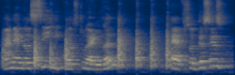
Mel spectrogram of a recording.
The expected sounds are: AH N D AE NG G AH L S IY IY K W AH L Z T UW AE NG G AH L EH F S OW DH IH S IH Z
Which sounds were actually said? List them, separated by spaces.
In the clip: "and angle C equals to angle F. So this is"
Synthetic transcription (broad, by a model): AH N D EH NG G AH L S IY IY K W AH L S T UW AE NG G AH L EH P S OW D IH S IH Z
